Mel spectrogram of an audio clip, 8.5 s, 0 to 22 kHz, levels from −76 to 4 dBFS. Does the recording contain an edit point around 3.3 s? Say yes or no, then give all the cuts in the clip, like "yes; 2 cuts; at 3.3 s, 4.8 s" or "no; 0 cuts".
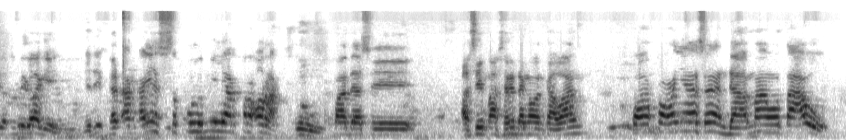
yes; 2 cuts; at 1.1 s, 3.3 s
